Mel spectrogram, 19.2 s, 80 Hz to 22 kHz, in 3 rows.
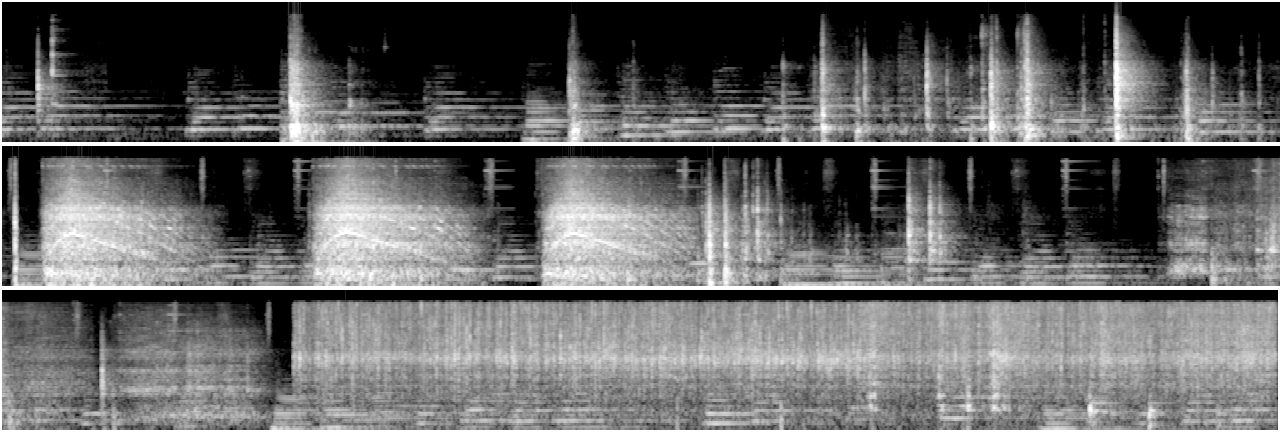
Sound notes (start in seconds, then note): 6.6 pulsing; 14.1 sizzling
